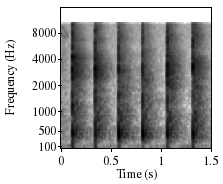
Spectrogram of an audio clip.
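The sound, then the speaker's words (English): One person's hand claps after a song, asking for an encore: six sharp, evenly spaced claps in a steady rhythm, fairly quiet and with no other sound around them. “We actually, I'm going to clap”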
